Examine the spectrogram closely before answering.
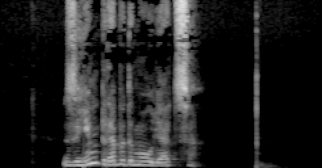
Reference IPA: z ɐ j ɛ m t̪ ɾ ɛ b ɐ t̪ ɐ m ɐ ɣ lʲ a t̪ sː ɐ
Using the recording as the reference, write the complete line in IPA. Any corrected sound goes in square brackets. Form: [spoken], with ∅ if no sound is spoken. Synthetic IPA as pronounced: z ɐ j [i] m t̪ ɾ ɛ b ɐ [d̪] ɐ m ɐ [w] lʲ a t̪ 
